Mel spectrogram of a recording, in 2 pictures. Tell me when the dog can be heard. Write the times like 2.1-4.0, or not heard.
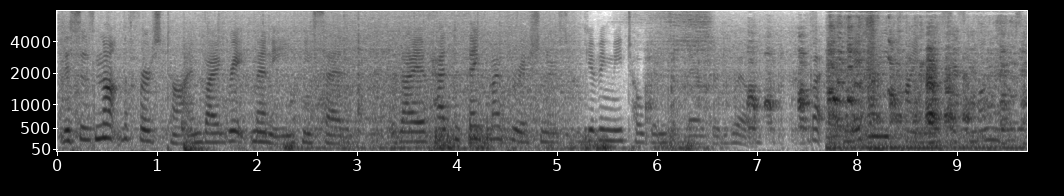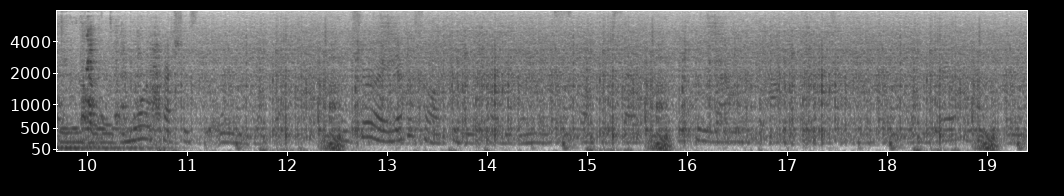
not heard.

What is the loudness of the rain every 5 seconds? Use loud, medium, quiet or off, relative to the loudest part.
loud, medium, loud, loud.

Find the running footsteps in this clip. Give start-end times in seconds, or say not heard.
not heard.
